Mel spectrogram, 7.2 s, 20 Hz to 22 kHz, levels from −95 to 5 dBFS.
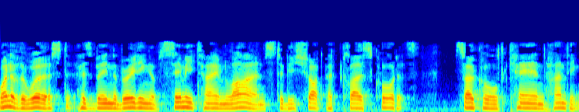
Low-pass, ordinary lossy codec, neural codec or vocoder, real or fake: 5.4 kHz; MP3, 24 kbps; codec, 16 kHz, 16 kbps, FunCodec, trained on LibriTTS, 50 frames a second; fake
